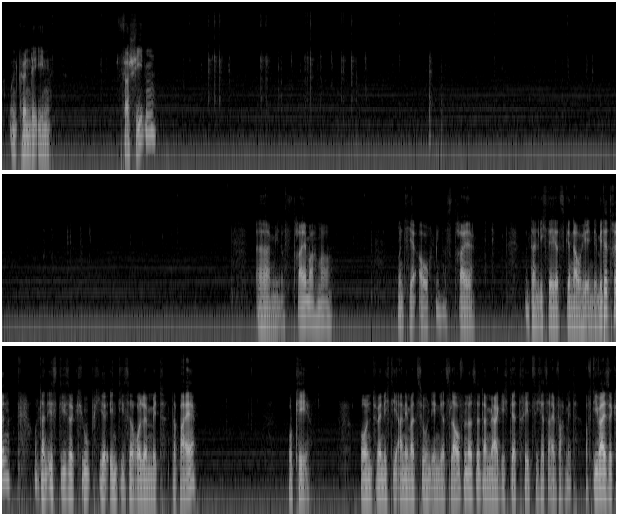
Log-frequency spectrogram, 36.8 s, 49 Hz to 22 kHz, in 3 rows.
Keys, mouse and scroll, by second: 0.8 click, 1.9 click, 3.5 click, 4.0-4.5 scroll up 1, 4.5 scroll down 1, 5.1 scroll up 1, 5.5 Return, 6.0-6.3 scroll up 1, 6.3 Return, 6.7-7.6 scroll up 1, 7.8 click, 8.9-10.0 drag, 11.1 click, 11.6-12.0 scroll down 1, 12.0 scroll up 1, 13.0 Return, 13.5 scroll down 1, 13.7 middle click, 13.8 Return, 15.6 click, 17.3 click, 17.8 scroll up 1, 19.3 click, 20.3-20.9 scroll down 2, 21.3 scroll down 1, 21.9 Return, 22.3 click, 22.5-24.4 middle drag, 26.9 click, 28.9 click, 29.6 middle click, 30.7 click, 33.5-36.6 drag.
